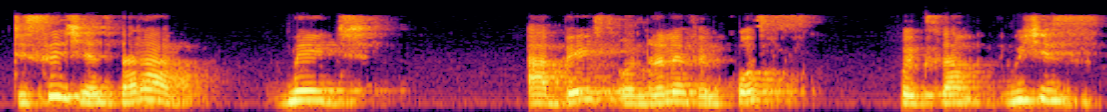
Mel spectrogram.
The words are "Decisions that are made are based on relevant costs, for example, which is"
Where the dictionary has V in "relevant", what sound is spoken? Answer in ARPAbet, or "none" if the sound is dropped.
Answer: V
